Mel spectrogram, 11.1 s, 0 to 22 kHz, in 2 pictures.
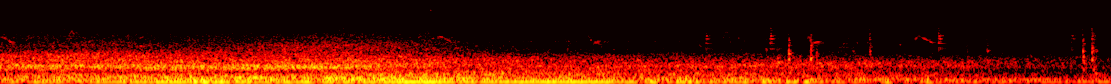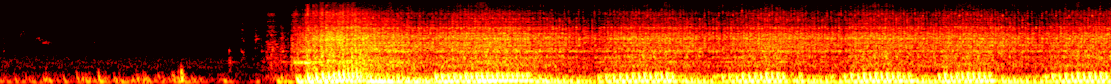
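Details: Cold 1972 Triumph TR6 twin: it catches, then stumbles and surges in uneven pulses about twice a second, breaking up. Rough running that clears once warm; owner plans to check the pilot jet.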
